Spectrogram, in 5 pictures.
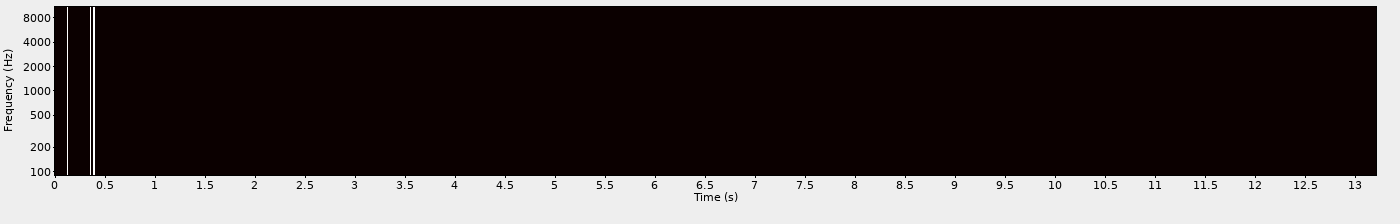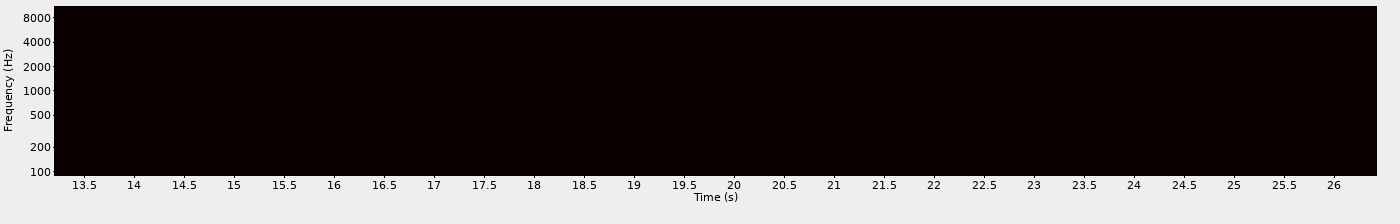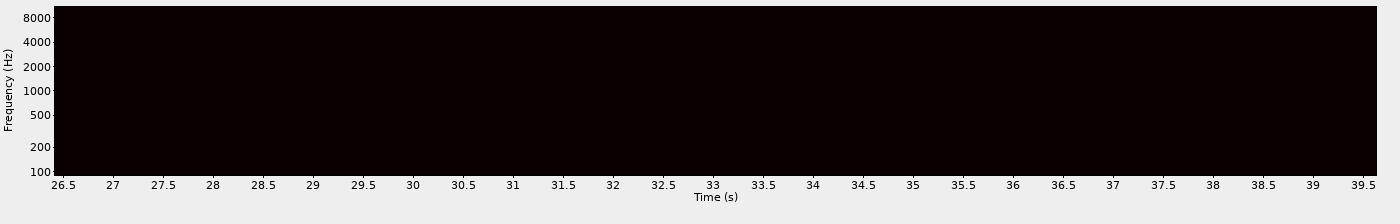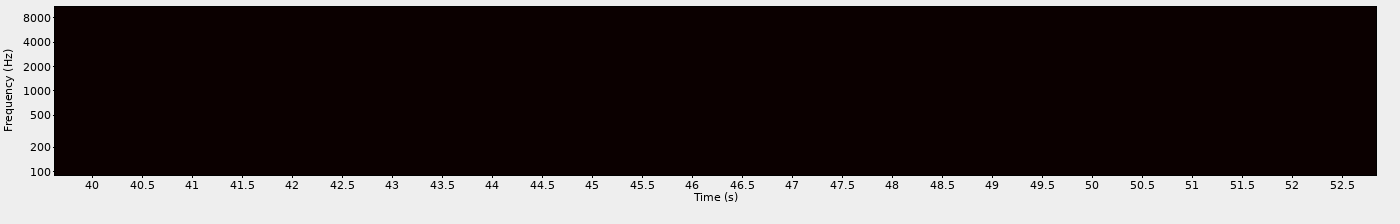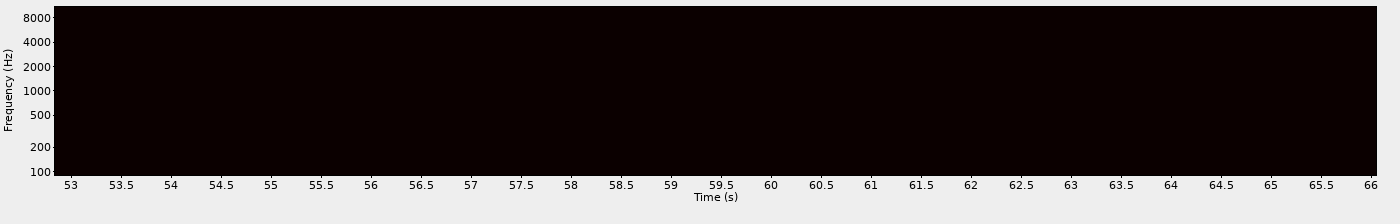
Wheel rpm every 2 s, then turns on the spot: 0, 0, 0, 0, 0, 0, 0, 0, 0, 0, 0, 0, 0, 0, 0, 0, 0, 0, 0, 0, 0, 0, 0, 0, 0, 0, 0, 0, 0, 0, 0, 0, 0.
none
